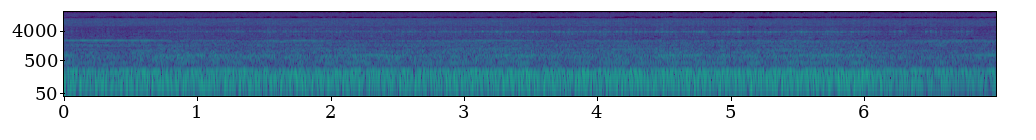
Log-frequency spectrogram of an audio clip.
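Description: Small combination lathe-mill running steadily, its spindle turning an end mill as the table is fed across for a light climb-milling pass on a metal part held in the vise. A faint higher whine joins the hum through the middle of the pass.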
